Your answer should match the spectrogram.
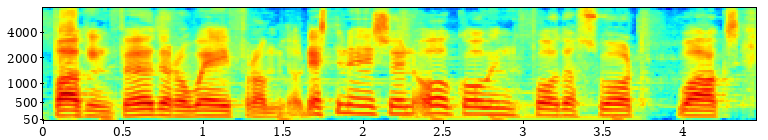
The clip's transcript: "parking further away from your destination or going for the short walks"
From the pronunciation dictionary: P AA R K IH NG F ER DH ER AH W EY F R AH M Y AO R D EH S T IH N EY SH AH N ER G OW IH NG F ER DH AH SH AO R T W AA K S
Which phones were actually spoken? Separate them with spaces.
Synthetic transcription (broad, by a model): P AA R K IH NG F ER DH ER AH W EY F R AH M Y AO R D EH S T IH N EY SH AH N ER G OW IH NG F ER DH AH S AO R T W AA K S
